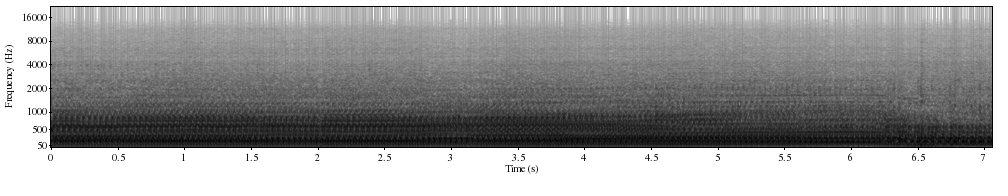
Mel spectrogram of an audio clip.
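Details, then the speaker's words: 1994 Honda Magna V45 VF750C V4 motorcycle warming up on choke after a cold start: smooth, even low rumble with a steady beat and no misses or stumbles; now running on all cylinders, normal idle. "Woo, she sounds good. Now she's running on all cylinders."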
